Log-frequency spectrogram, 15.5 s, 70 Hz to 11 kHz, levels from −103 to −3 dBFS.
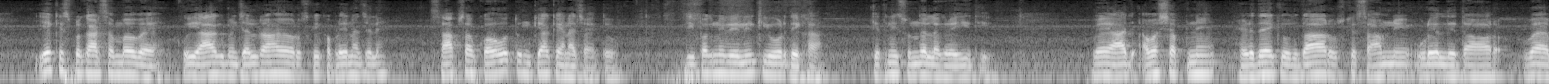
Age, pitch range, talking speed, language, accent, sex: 30-49, 105-130 Hz, 185 wpm, Hindi, native, male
